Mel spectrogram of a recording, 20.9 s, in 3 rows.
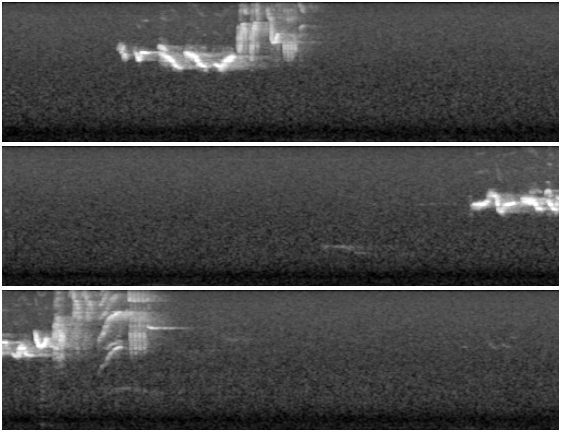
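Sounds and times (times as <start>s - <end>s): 
Common blackbird singing: 1.5s - 3.8s, 12.8s - 16.2s.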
